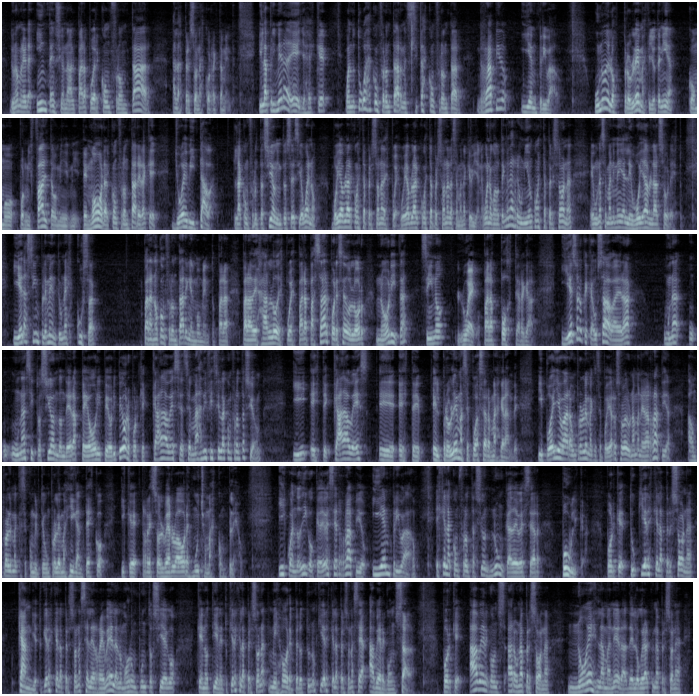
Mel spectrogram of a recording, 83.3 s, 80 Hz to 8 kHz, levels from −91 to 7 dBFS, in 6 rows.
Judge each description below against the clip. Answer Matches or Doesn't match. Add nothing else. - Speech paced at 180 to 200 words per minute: Matches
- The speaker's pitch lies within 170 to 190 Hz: Doesn't match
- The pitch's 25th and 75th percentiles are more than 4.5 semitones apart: Matches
